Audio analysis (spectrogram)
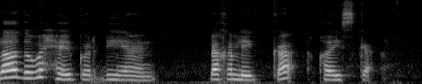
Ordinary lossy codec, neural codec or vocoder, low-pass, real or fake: none; none; none; real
